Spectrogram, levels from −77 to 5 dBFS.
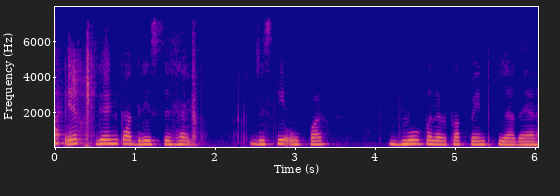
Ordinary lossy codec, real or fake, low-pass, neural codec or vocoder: Opus, 64 kbps; fake; 7.2 kHz; codec, 16 kHz, 1 kbps, FunCodec, trained on LibriTTS, 50 frames a second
